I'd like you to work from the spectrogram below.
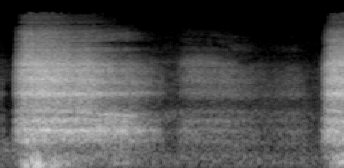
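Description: An audience breathing out together during a sermon: a loud, breathy rush of air, then a softer sustained exhale, with another strong breath starting just at the end.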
